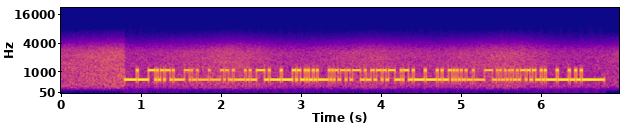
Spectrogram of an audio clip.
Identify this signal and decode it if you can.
RTTY (50 baud, 450 Hz shift), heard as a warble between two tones, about 870 Hz centre, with radio static. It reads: HL5LFS TU OZ4TFF CQ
